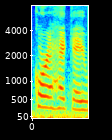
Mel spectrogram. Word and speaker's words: Koroheke: So I wanted you to tell you, Cade, that you've always pronounced Koroheke right. It's pronounced exactly right, but it's a Maori word, and so that means that you put your future city in Australia, right?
